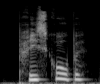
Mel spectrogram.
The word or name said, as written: prisgruppe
